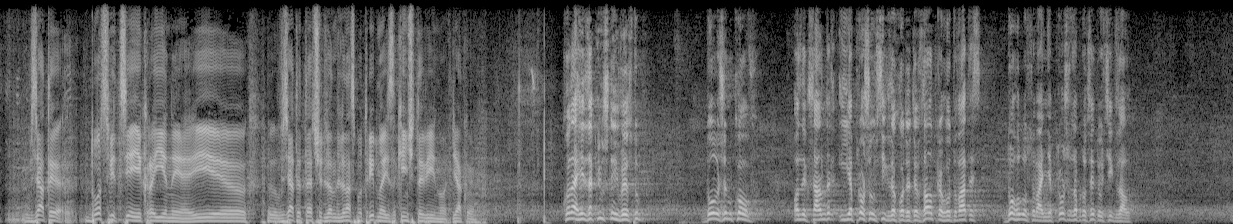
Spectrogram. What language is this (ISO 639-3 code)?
ukr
